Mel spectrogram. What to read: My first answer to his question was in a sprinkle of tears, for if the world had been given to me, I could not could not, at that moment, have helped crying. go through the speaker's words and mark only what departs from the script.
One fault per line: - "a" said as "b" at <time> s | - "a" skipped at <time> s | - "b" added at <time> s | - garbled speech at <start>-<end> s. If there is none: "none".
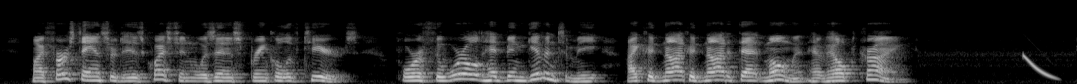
none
